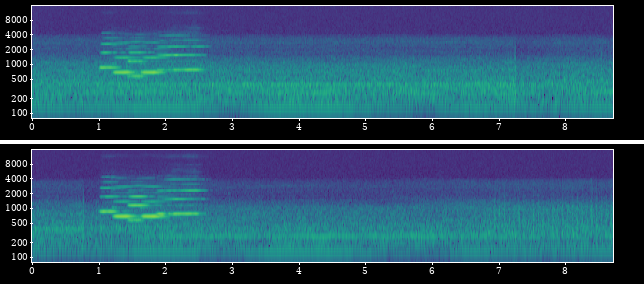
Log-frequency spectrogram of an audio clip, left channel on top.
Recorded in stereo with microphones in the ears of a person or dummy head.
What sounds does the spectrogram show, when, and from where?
1.0 s a flute: 55° right (ahead or behind), 1.5 m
